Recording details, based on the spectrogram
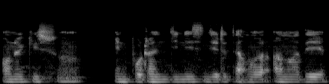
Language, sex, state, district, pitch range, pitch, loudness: Bengali, male, West Bengal, Jalpaiguri, 115-120 Hz, 120 Hz, -33 LUFS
